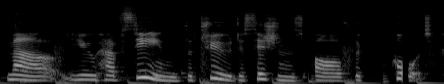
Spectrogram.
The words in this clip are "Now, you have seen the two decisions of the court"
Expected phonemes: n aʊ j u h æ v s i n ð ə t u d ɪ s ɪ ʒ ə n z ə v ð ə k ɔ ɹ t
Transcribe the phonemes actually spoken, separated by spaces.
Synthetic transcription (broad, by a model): n aʊ j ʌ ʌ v s i n ð ə t u d ɪ s ɪ ʒ ə n z ə v ð ə k ɔ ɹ t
